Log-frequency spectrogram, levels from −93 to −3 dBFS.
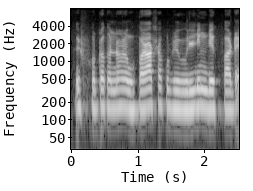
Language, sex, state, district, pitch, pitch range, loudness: Hindi, male, Haryana, Rohtak, 160 Hz, 155-165 Hz, -19 LUFS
